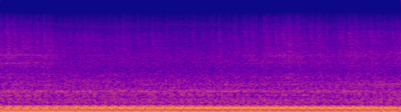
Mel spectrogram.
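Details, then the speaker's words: Frankenbuggy Volkswagen ABA engine with its rebuilt cylinder head reinstalled, after further tuning and warm enough for the fans to run; steady, even idle with no misses, knocks or hunting, returning cleanly to idle. "Well, guys, looks like old Bobby worked his magic and got this thing running. Got warm enough for them fans to be blowing."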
